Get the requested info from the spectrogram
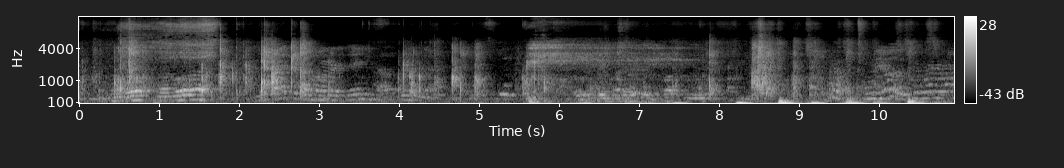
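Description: Indistinct voices with music behind them, too unclear to make out any words. Several low thumps come in quick succession near the end and are the loudest sounds.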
